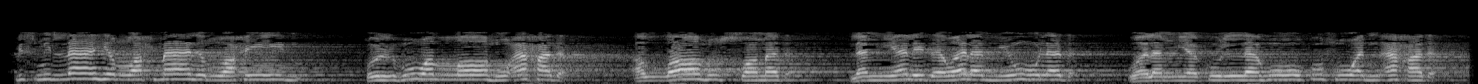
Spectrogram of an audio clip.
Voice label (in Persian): ترتیل; سوره اخلاص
